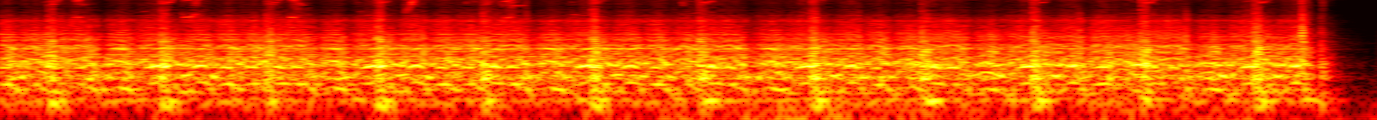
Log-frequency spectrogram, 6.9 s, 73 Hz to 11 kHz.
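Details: Budget marine engine meant for a 1967 Mustang fastback, seemed seized before: rough lumpy cranking with irregular heavy clunks, no clean firing, sounded like a bad rod; plug leads wrongly placed, wrong firing order.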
